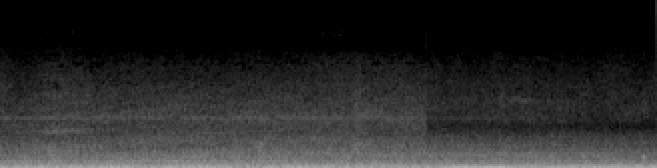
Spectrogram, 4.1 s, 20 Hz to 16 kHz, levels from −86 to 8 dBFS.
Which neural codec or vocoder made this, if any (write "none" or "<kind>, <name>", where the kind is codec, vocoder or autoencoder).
none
